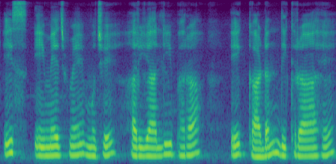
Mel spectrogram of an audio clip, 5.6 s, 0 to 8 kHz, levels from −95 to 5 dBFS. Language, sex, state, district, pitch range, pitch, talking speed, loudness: Hindi, female, Gujarat, Valsad, 155-180 Hz, 165 Hz, 115 wpm, -17 LUFS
